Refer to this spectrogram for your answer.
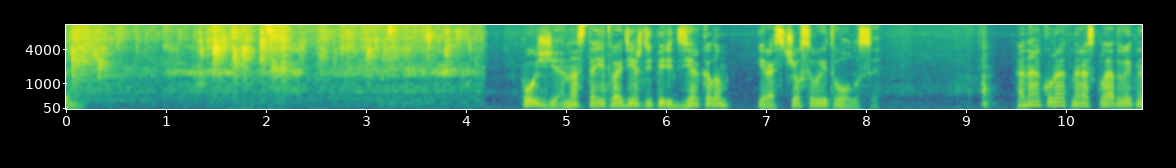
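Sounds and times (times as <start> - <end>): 
shower water running: 0.0 - 4.2
speech: 4.6 - 8.3, 9.2 - 10.7.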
